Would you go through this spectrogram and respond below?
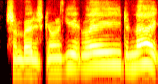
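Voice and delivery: sing-song it like a cheeky parrot; lightly mocking talking bird. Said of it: "this fucking parrot says".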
